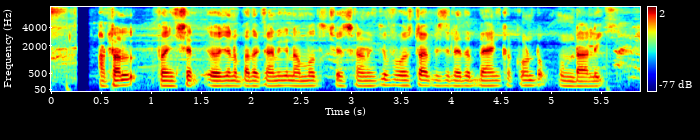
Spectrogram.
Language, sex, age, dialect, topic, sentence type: Telugu, male, 25-30, Central/Coastal, banking, statement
